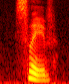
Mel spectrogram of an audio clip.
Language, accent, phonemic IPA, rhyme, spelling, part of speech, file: English, US, /sleɪv/, -eɪv, slave, noun / verb, En-us-slave.ogg
- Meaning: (noun) A person who is held in servitude as the property of another person, and whose labor (and often also whose body and life) is subject to the owner's volition and control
